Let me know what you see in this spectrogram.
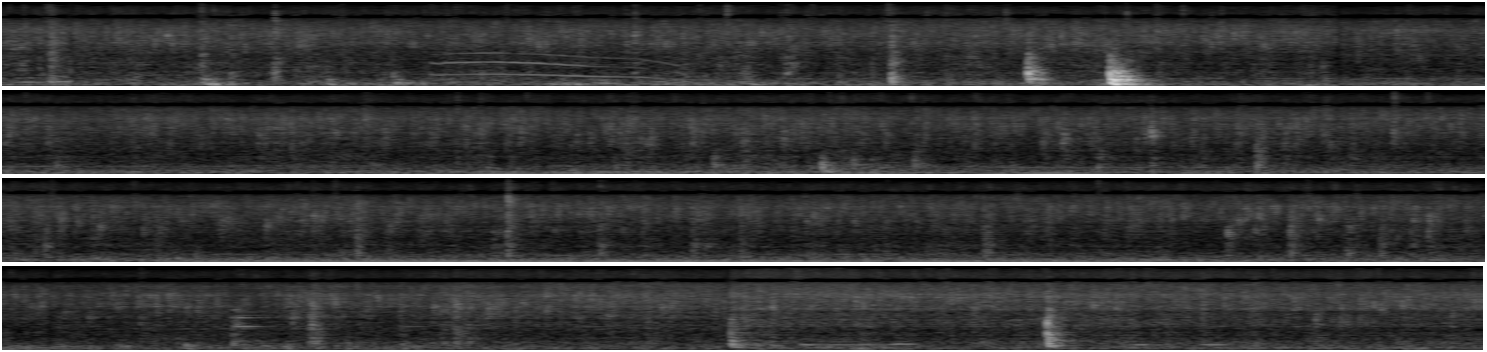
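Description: Food frying in a pan, a steady sizzle, with a few sharp knocks; the loudest comes about five seconds in.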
